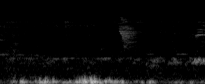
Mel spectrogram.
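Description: Dull low thumps and rustling from a gloved hand pushing shallot bulbs into a tray of loose potting soil, with a faint thin call or squeak near the end.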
